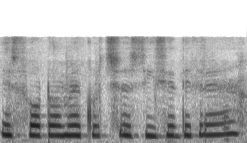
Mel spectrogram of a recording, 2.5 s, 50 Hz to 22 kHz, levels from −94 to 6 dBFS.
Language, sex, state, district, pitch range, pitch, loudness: Hindi, female, Rajasthan, Jaipur, 265-280 Hz, 275 Hz, -15 LUFS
